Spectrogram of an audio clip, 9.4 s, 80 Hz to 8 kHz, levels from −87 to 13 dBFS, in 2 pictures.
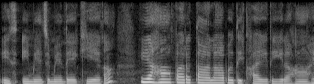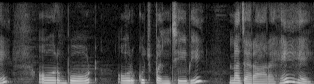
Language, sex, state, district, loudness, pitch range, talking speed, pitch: Hindi, female, Rajasthan, Jaipur, -19 LUFS, 180-260 Hz, 135 wpm, 220 Hz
